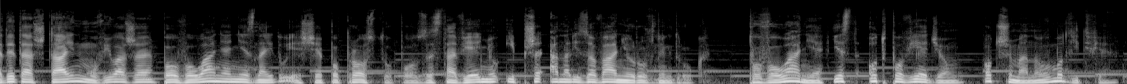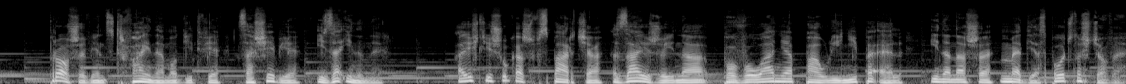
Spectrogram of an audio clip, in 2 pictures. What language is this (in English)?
Polish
